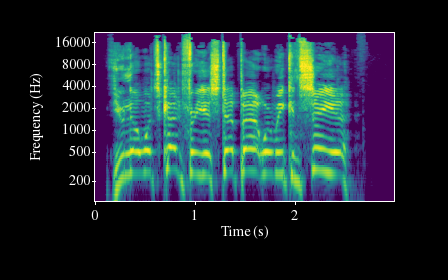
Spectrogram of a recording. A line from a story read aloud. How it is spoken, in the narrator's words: Officer Metcalf shouted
